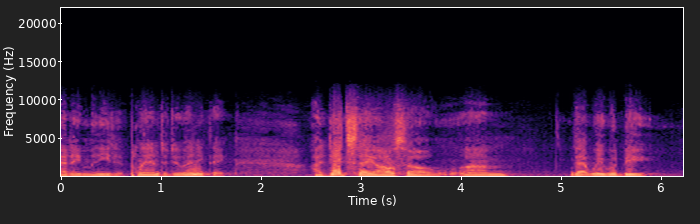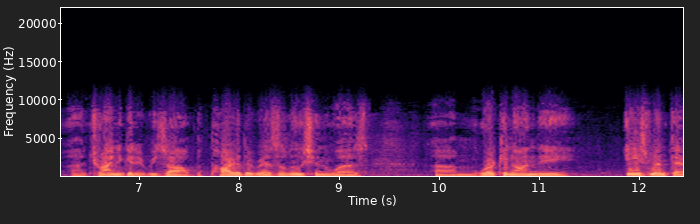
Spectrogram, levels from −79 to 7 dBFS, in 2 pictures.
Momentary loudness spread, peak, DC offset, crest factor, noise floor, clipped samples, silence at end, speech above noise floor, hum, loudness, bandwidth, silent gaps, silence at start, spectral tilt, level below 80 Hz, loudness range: 16 LU; -2 dBFS; under 0.1%; 14 dB; -41 dBFS; under 0.1%; 0 s; 27 dB; none; -15 LUFS; 11 kHz; none; 0 s; -5 dB/octave; -44 dBFS; 2 LU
